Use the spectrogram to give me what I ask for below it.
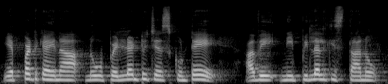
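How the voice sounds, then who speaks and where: A woman's voice: mid-range voice, flat delivery, fairly quick, a little mellow, close to an everyday voice. A woman reading a stern, stubborn mother. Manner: stern, blunt. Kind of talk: audiobook reading.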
